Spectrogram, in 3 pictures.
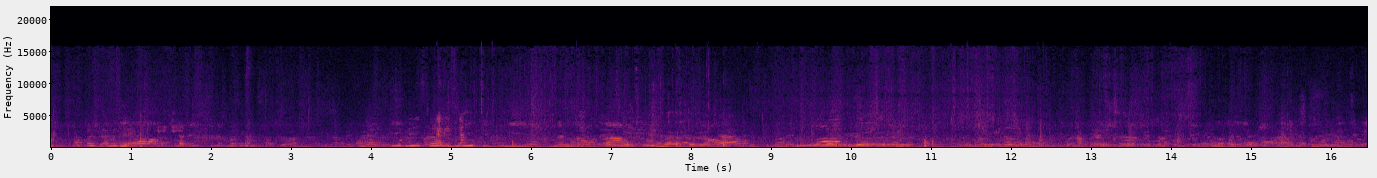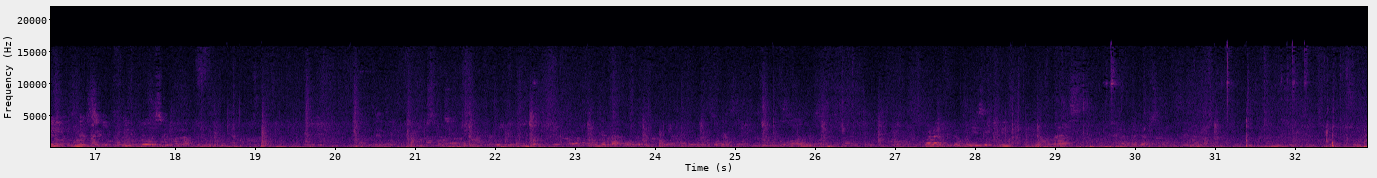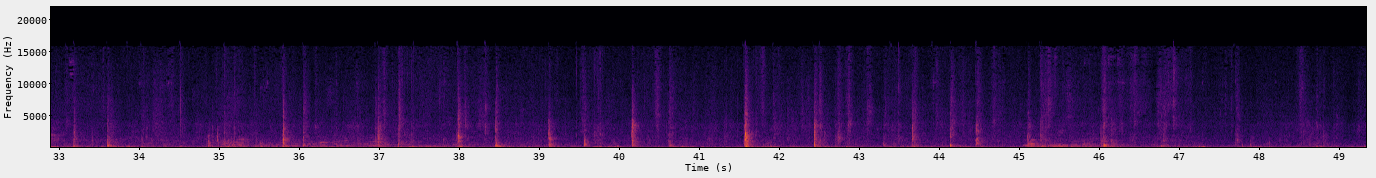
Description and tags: bormes street sounds
General street sounds from Bormes les Mimosas France - voices and footsteps. Minidisc recording.
voice, footsteps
